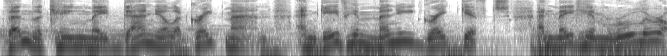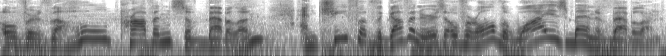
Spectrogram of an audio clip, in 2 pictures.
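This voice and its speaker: Expressive male scripture narrator over music. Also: fairly high pitch. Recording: music under the voice. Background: background music.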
